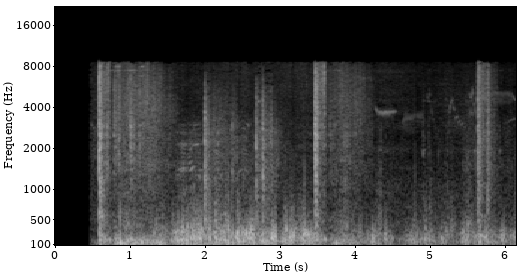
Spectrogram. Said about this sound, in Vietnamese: Tiếng súng đã nổ ra trong đêm mùng 3 tháng 6 ngay sau khi thỏa thuận ngừng bắn giữa quân đội Sudan và lực lượng hỗ trợ nhanh hết hiệu lực.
